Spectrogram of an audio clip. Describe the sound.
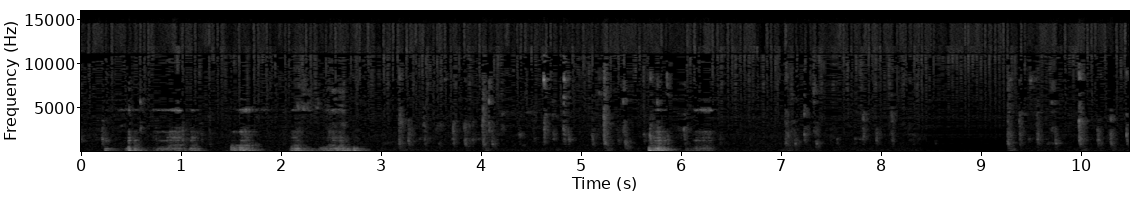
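Typing on a computer keyboard: irregular runs of clicking keystrokes, some dense and some sparse, with pauses between the bursts.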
